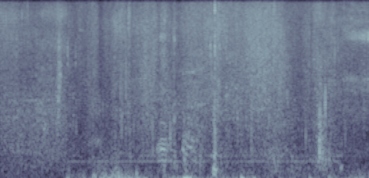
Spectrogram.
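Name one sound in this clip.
Clothing rustles and rubs close by.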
